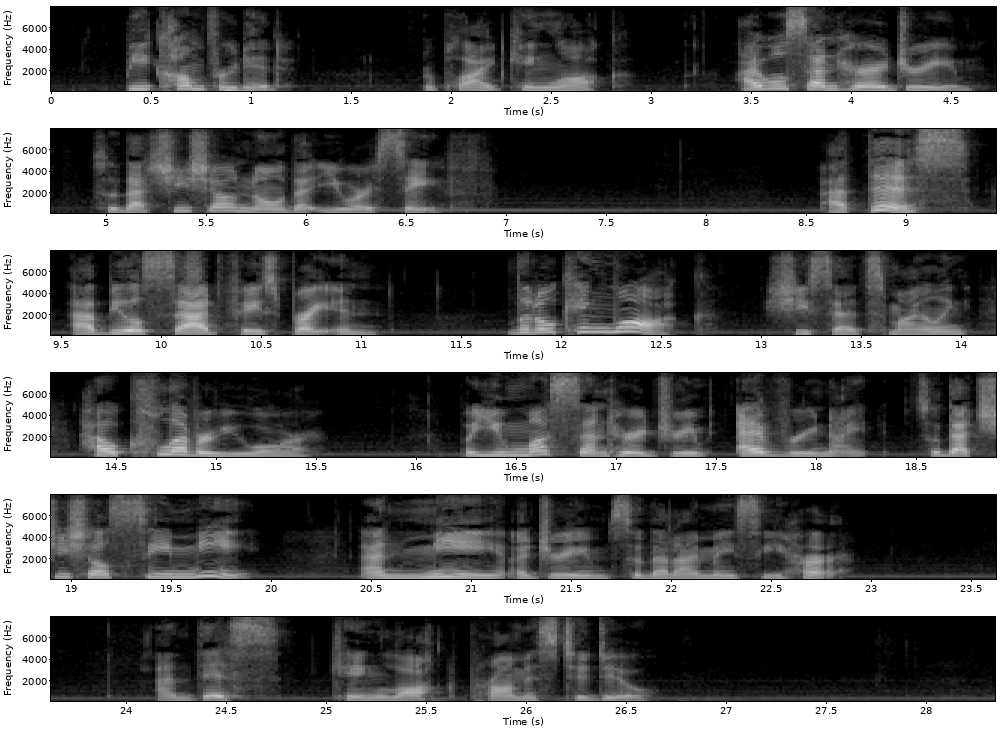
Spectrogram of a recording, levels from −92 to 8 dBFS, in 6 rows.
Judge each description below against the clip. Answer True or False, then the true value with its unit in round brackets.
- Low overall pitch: False (235 Hz)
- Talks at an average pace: True (145 wpm)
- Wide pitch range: False (4.5 semitones)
